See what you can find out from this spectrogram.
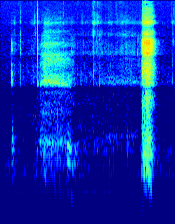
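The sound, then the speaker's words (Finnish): A tearful speaker sniffles while crying: a few soft, breathy nasal sounds, then one louder, sharper sniff near the end, all faint and alone. “Taas, anteeksi, itkuni”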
